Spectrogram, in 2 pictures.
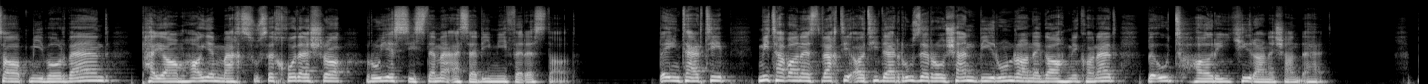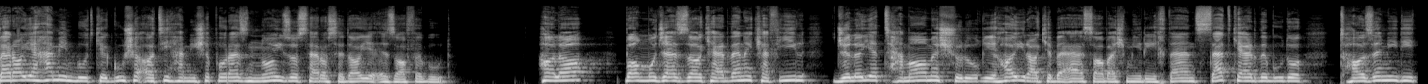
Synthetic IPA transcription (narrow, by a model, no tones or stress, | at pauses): ɒːbmiːboɾd̪ænd̪pʰæjɒːmɦɒːje̞mæxsuːse̞xo̞d̪æʃɾɒːɾuːje̞siːst̪e̞meʔæsæbiːmiːfe̞ɾe̞st̪ɒ̰ːd̪̥ | b̥e̞iːnt̪ʰæɾt̪ʰiːb̚miːt̪ʰævɒːne̞st̪væχt̪ʰiːʔɒːt̪ʰiːd̪æɾːuːze̞roːʃænbiːɾuːnrɒːne̞ɡɒːhmiːkʰo̞næd̪be̞uːt̪ʰɒːɾiːcʰiːɾɒːne̞ʃɒːnd̪æ̰ɦæ̰d̪̥ | b̥æɾɒːje̞ɦæmiːnbuːd̪̥cʲʰe̞ɡuːʃe̞ʔɒːt̪ʰiːɦæmiːʃe̞pʰoɾæznojzo̞sæɾose̞d̪ɒːje̞ːzɒːfe̞buːd̪̥ | hɒːlɒː | b̥ɒːmo̞d͡ʒæzːɒːcʰæɾd̪æne̞cʰæfiːld͡ʒe̞loje̞t̪ʰæmɒːme̞ʃoluːɣiːɦɒːiːɾɒːcʰe̞beæsɒːbæʃmiːɾiːχt̪ænd̪sæt̪cʰæɾd̪e̞buːd̪o | t̪ʰɒːze̞miːd̪iːd̪̥̚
